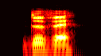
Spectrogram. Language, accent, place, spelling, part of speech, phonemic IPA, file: French, France, Lyon, devaient, verb, /də.vɛ/, LL-Q150 (fra)-devaient.wav
- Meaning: third-person plural imperfect indicative of devoir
